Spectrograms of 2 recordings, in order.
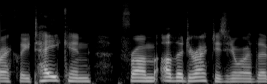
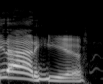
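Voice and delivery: put-on Brooklyn cab driver accent, higher and louder; 8 semitones higher, 5 dB louder than usual. Imitating Darren Aronofsky, who sounds like a Brooklyn cab driver: Darren Aronofsky impression. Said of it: "he sounds exactly like a Brooklyn cab driver".

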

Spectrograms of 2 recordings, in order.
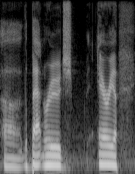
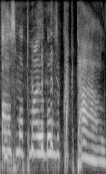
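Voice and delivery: high, thick, amateurish fake Southern movie accent. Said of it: "sounds like a bad community theater reading".

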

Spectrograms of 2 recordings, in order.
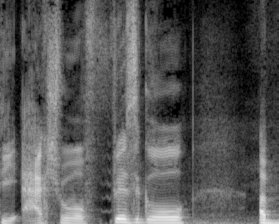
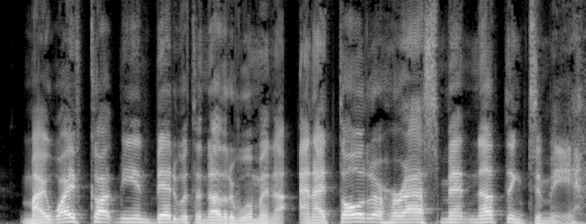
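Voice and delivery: terrible, bad, put-on Mexican accent; 4 semitones higher than usual. Using the word of the day in a sentence, terrible mexican accent. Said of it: "Sorry about my terrible accent".

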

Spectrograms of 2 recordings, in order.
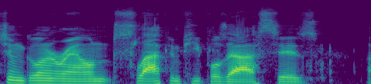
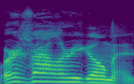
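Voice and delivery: put-on drunk yelling, higher pitch; 8 semitones higher than usual. Retelling how a drunk guy at a party yelled a name: imitating a drunk guy yelling. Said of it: "Just yells your name".

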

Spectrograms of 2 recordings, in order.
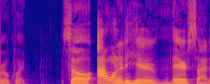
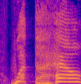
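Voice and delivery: mock, very high-pitched, frantic, freaked-out outburst. Retelling a woman's reaction in a confrontation: mimicking her freaking out. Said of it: "She's just like freaking".

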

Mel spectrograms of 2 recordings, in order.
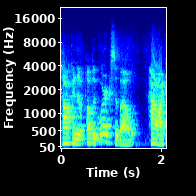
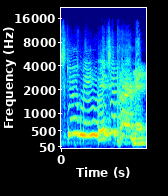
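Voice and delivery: put-on very high-pitched, swooping, nosy old lady voice; 4 dB louder than usual. Retelling being asked for a permit while selling on a corner: imitating an old lady. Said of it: "It'd be the old lady from the third floor".

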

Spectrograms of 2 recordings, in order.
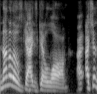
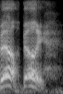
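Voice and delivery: casual, easy, coaxing, pitched-up voice; 5 semitones higher than usual. Retelling how Anthony approaches Bill Burr: Anthony impression. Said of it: "That's my aunt impression".

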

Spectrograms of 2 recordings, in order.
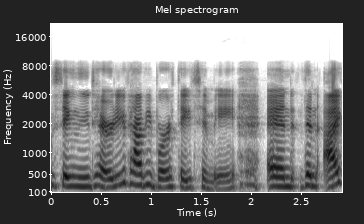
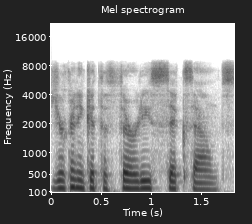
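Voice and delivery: put-on deadpan delivery, lower and quieter; 5 semitones lower, 11 dB quieter than usual. Retelling a waiter's reply to a margarita order, imitating a deadpan waiter. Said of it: "this waiter deadpan looks at me and goes".

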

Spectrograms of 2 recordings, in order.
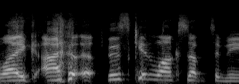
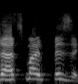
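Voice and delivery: put-on proud child voice, higher pitch; 4 semitones higher than usual. Retelling what a kid said after crossing his arms: imitating a kid saying it proudly. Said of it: "so proudly".

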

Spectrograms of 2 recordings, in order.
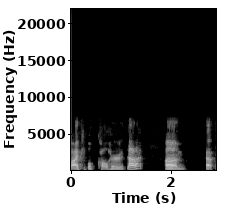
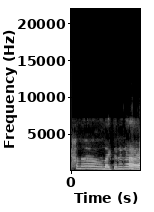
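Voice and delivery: very friendly, high, slow little fairy voice; 8 semitones higher than usual. Describing a fellow rookie castmate, the speaker imitates her little fairy voice. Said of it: "very like a little fairy voice".

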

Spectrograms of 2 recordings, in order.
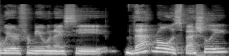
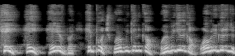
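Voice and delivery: very high, yippy, yappy little cartoon dog voice; 9 semitones higher than usual. Recalling an old cartoon, imitating a yippy cartoon dog. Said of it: "the yippy dog next to him that's like".

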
